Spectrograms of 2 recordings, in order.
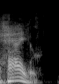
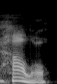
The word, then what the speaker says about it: holler: And he grew up in Jackson, Kentucky, in the holler, not hollow. It's pronounced holler.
